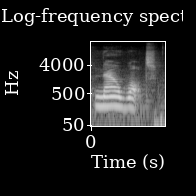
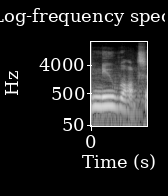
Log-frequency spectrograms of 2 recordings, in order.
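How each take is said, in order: First: The first syllable sounds like 'now'. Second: The first syllable sounds like 'new'. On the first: The speaker calls it right. "That's how you pronounce it" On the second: The speaker calls it wrong. "I initially pronounced it new what"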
